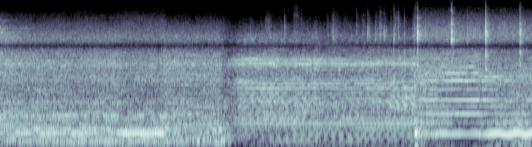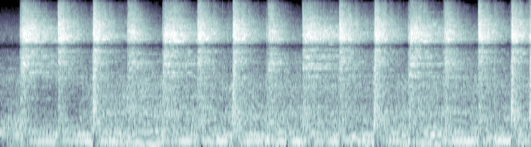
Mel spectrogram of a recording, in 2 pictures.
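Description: Live heavy metal band: electric guitar and bass hold long ringing chords for about ten seconds, then the drum kit comes in with slow, regular cymbal and drum hits, about one and a half to two a second, under the guitars.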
